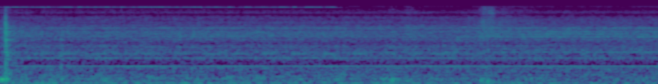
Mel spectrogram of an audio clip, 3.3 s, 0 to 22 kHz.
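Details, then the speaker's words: LG 20 kg washer-dryer with dHE error, timed dry, spin cancelled, just started and heater not yet hot: steady low blower whoosh with faint constant hum, smooth and even; dryer running normally. "You can hear the noise. This blower already start. Machine is running."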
